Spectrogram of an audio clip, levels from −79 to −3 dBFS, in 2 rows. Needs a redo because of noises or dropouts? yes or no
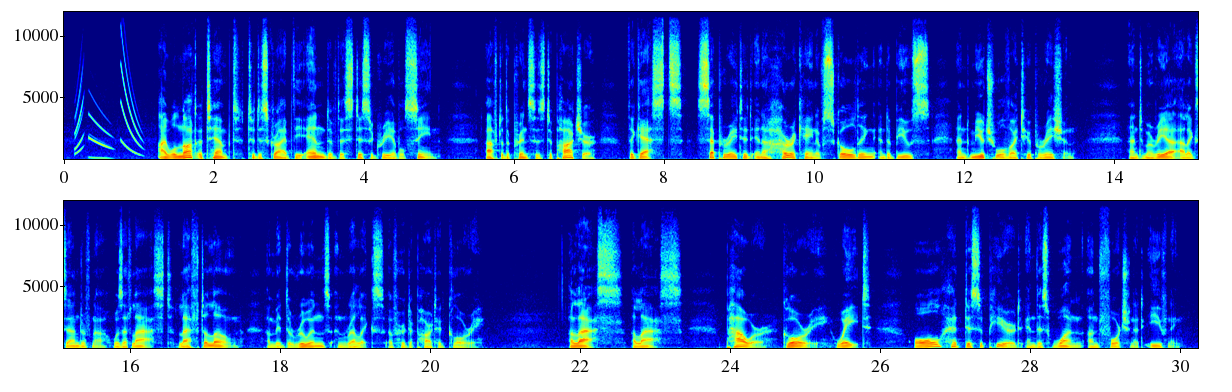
yes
